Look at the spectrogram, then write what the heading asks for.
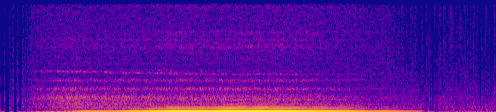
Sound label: controller idle; svencoop; schall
